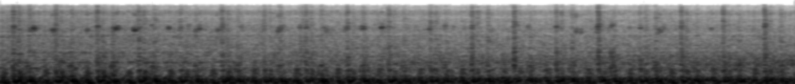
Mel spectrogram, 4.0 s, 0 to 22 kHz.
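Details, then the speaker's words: 2004 Chevrolet Silverado dump truck, jump-started on a weak battery: steady idle with a fast, uneven ticking puff over the rumble; exhaust manifold leak caused by a broken front manifold bolt. "I've been sitting around, but as you can hear, it does have an exhaust leak on the manifold. Right here, that front bolt is broke, so that's where you hear the exhaust from."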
